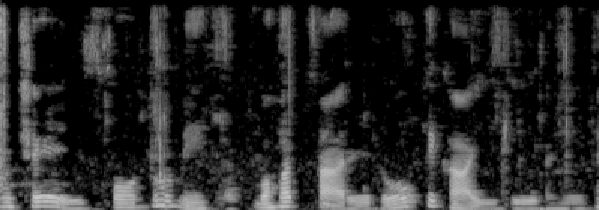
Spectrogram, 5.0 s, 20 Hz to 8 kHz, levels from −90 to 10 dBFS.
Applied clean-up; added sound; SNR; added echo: classical method Wiener filter.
